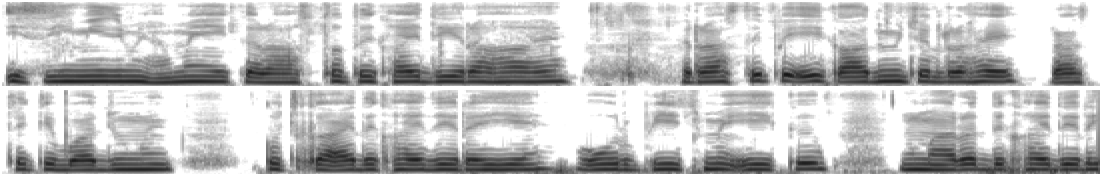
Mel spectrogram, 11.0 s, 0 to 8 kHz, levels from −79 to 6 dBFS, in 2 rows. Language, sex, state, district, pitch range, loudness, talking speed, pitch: Hindi, male, Rajasthan, Churu, 175-190 Hz, -13 LUFS, 195 wpm, 180 Hz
